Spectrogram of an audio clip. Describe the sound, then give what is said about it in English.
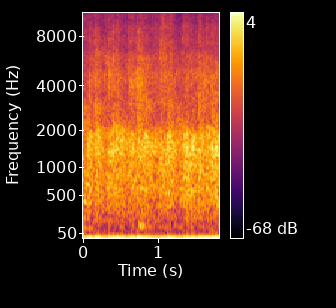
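Steady audience applause for three visiting coaches before a Q&A session, a dense wash of many hands clapping at an even, sustained level for the whole stretch, with no voices rising above it. “Round of applause, please, for these guys.”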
